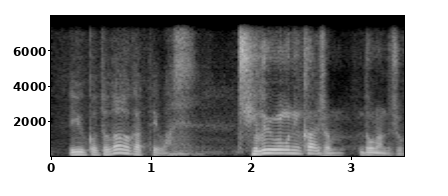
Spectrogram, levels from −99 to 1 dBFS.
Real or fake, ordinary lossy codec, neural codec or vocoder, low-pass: fake; none; codec, 16 kHz in and 24 kHz out, 0.9 kbps, LongCat-Audio-Codec, four codebook decoder; 7.2 kHz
